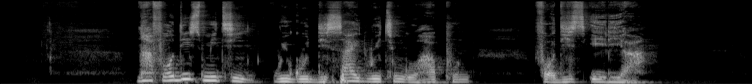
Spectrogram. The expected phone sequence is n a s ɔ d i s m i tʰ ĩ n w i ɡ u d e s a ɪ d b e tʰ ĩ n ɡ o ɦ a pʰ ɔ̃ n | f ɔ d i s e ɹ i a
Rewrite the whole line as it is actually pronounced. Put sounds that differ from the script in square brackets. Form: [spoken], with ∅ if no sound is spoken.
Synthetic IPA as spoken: n a [f] ɔ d i s m i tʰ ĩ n w i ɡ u d [i] s a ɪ d [w] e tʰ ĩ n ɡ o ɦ a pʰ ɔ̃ n | f ɔ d i s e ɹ i a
